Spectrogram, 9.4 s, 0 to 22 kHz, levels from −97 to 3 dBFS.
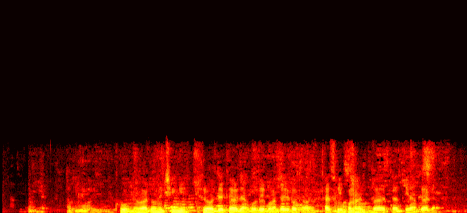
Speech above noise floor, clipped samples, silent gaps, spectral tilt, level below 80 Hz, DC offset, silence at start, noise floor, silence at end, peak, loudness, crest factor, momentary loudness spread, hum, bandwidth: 43 dB; under 0.1%; none; -8.5 dB/octave; -56 dBFS; under 0.1%; 0.55 s; -60 dBFS; 0.25 s; -2 dBFS; -18 LUFS; 16 dB; 19 LU; none; 7.4 kHz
